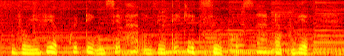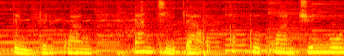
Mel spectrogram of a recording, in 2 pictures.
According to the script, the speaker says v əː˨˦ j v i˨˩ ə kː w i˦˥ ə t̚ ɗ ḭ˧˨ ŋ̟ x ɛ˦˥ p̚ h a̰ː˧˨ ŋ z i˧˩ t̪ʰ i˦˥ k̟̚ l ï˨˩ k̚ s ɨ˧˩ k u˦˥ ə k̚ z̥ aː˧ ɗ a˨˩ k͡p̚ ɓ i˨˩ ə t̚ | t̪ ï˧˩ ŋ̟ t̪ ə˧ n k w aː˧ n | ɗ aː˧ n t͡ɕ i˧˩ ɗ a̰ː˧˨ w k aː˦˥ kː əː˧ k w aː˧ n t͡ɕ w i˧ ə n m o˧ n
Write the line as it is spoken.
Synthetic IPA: v əː˨˦ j v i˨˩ ə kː w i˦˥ ə t̚ ɗ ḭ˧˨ ŋ̟ s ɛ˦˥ p̚ h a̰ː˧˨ ŋ z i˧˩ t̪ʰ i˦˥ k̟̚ l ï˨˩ k̚ s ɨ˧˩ k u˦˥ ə k̚ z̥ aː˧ ɗ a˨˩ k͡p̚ ɓ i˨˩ ə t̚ | t̪ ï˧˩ ŋ̟ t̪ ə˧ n k w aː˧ n | ɗ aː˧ ŋ t͡ɕ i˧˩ ɗ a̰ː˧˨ w k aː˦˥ kː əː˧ k w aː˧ n t͡ɕ w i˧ ə n m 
